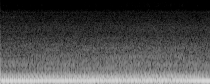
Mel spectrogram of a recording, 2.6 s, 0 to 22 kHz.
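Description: An LS V8-swapped Toyota Prius pulls hard on its first drive with a new transmission, a loud, steady low engine drone with a rough pulsing growl heard from inside the car, without voices.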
